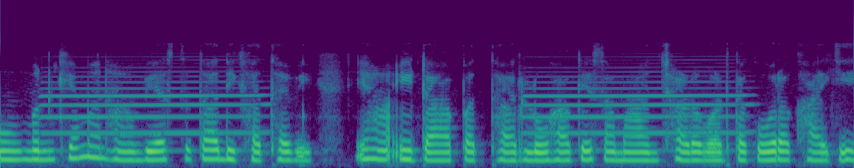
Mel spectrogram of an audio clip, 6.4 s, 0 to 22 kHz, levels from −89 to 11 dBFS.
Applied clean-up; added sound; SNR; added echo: none; Wind instrument, woodwind instrument; 16 dB; none.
